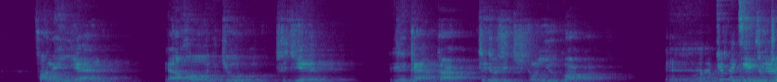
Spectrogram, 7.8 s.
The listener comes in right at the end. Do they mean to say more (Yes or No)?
Yes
